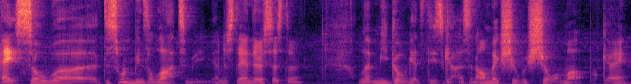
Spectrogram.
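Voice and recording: The clip is read aloud in a natural voice with lively intonation.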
